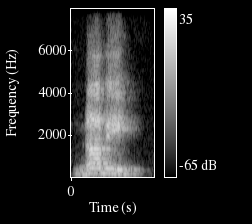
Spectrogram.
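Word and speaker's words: נביא: Nun, bait, yod. Nabi. All right. Reason why the I is used here is because this is a vowel. Anytime you have a yod in the middle of a word, it's a vowel.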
